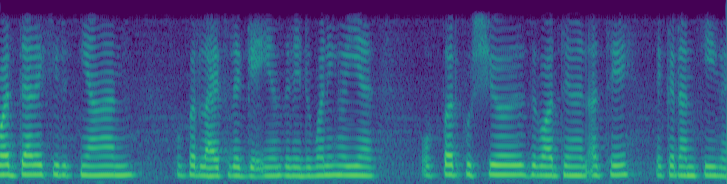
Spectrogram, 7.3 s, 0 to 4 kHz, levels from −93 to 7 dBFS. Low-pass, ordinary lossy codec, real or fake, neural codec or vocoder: 3.6 kHz; none; fake; codec, 16 kHz, 0.2 kbps, FocalCodec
